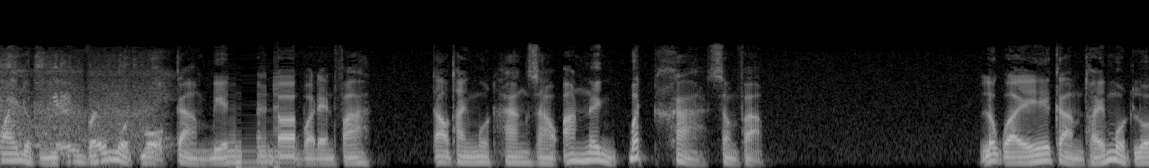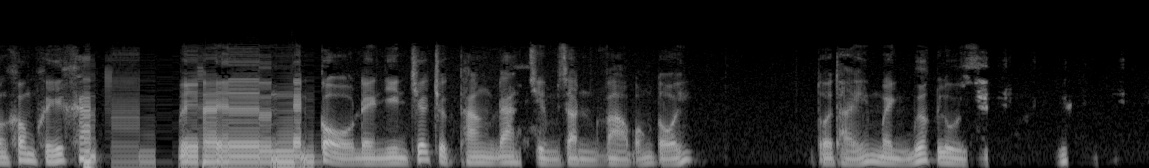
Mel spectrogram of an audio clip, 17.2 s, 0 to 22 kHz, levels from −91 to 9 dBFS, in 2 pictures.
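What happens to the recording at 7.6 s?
At 7.6 s the speech is intact, with nothing beyond the ordinary coding character of the Opus call path, which limits the audio to about 8 kHz.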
